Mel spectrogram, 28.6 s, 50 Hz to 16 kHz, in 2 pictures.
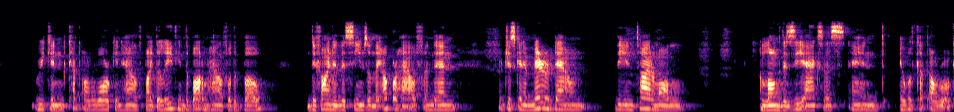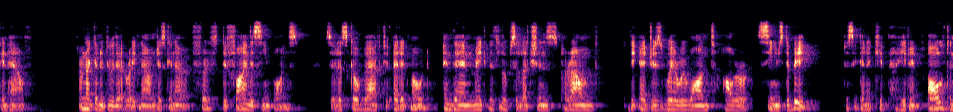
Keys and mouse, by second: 0.8 middle click, 1.2 a, 2.1 z, 4.5 b, 7.0-8.0 middle drag, 8.3 x, 10.1 Tab, 10.6 middle click, 11.4 click, 12.5 h, 13.7 z, 14.4 click, 15.2-16.6 middle drag, 16.8 middle click, 17.8 Tab, 20.0-23.0 middle drag, 22.4-25.8 drag, 23.2 ctrl+z, 25.8-27.5 middle drag, 27.5-28.6 drag.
